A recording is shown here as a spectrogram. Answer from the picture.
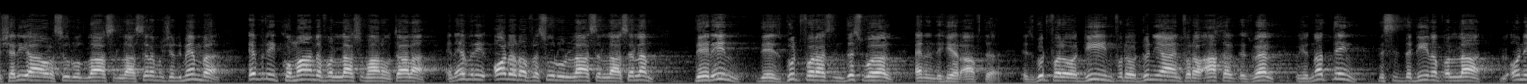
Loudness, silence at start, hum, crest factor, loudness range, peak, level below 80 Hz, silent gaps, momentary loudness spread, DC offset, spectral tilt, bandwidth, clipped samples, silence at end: -21 LUFS; 0 s; none; 18 dB; 2 LU; -4 dBFS; -58 dBFS; none; 10 LU; 1%; -4.5 dB/octave; 11.5 kHz; under 0.1%; 0 s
